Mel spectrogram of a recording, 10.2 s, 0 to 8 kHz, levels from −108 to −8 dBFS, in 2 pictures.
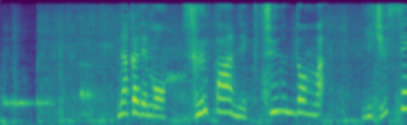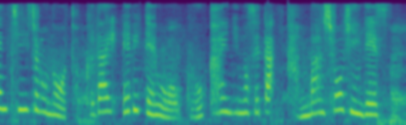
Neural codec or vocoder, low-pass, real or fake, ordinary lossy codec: codec, 16 kHz, 0.8 kbps, ZipCodec; 7.2 kHz; fake; AAC, 32 kbps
